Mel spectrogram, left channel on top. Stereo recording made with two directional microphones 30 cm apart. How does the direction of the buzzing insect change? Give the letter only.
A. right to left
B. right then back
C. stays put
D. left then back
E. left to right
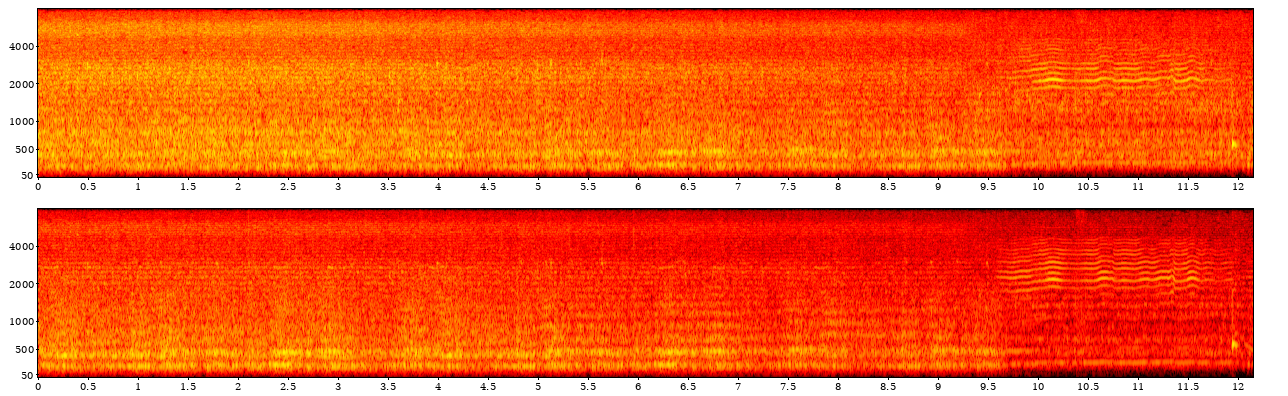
A.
